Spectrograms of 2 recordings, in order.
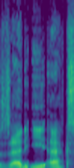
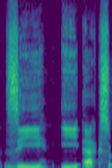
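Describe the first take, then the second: First: The letter Z is said the British way. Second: The letter Z is said the American way.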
